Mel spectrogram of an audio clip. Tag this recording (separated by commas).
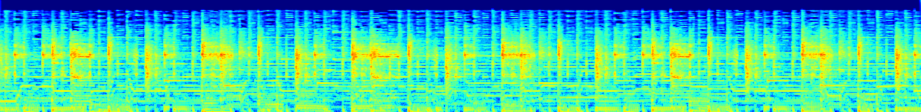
Music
